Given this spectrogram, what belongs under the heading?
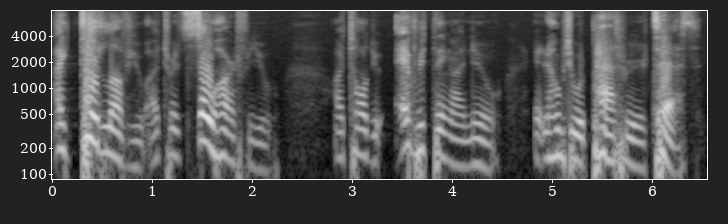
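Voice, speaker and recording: A man's voice: mid-range voice, normal speed, warm tone, no room sound, lightly acted, poor audio. A man voicing a cruel, bitter female pegasus villain who screams accusations in a fan story reading. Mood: furious.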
